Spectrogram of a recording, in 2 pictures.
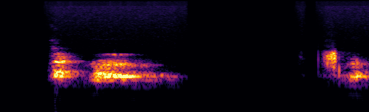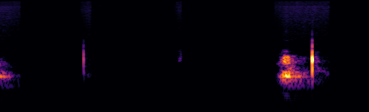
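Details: Dog barking in three soft, drawn-out harmonic bouts spread across several seconds, with a few faint clicks between and silence otherwise.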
